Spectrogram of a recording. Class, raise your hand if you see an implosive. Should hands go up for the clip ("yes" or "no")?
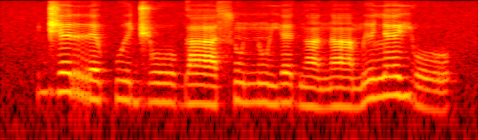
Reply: no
